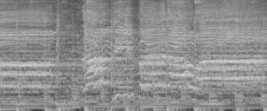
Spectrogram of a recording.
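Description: A live band playing: long held melody notes over a steady bass line, with a few notes that slide in pitch.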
